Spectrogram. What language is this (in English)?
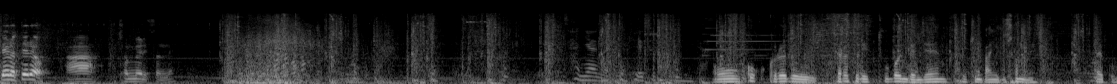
Korean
